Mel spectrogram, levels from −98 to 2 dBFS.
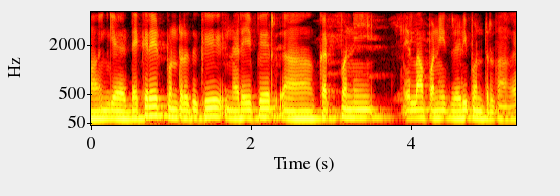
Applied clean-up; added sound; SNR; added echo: none; none; none; none.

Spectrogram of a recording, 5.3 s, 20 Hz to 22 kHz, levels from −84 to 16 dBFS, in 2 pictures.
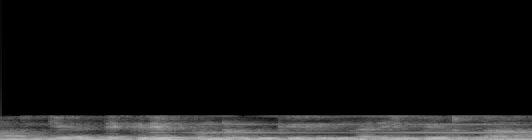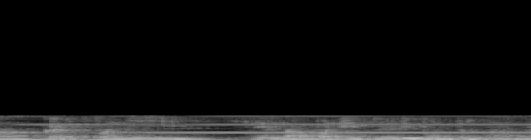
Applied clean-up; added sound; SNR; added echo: none; Wind instrument, woodwind instrument; 18 dB; reverberation time 0.9 s.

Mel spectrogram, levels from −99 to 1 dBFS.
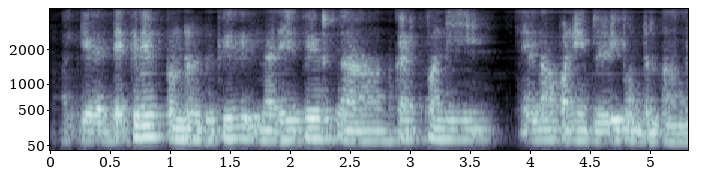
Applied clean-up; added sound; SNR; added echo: neural mask model DeepFilterNet 3.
